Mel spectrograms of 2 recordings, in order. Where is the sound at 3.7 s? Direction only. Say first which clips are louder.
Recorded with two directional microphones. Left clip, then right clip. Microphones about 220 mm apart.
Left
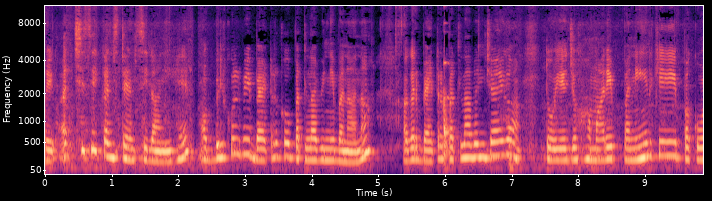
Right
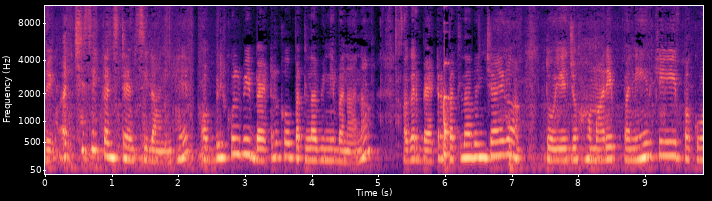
Left 2 dB; 45° left (ahead or behind).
